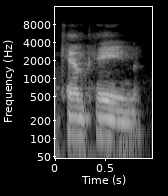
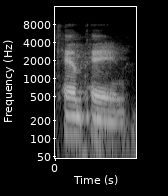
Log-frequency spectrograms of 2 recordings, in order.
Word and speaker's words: campaign: a political campaign a campaign weird spelling with the G but the g is silent it's just campaign um and let's see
